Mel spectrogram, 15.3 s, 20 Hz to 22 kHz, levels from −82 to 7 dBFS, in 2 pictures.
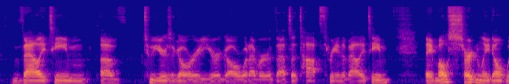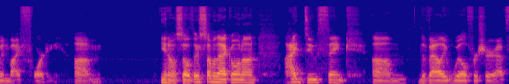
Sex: male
